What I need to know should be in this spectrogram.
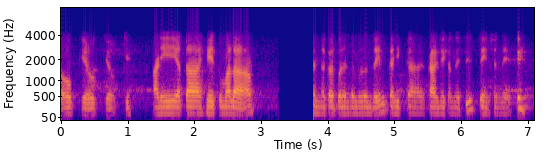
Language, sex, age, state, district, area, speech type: Marathi, male, 18-30, Maharashtra, Ahmednagar, urban, conversation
